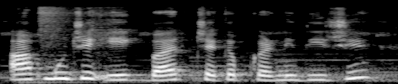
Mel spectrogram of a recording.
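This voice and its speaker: A woman's voice: on the high side, moderate pace, natural voice. A woman voicing a polite, earnest young daughter-in-law who studies to be a doctor. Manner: respectful, soft-spoken. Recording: faint music behind.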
